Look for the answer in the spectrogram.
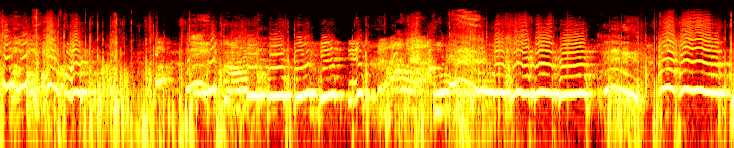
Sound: laughs; laughs out really hard

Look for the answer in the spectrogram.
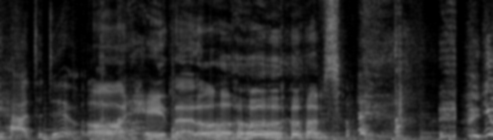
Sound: laughs

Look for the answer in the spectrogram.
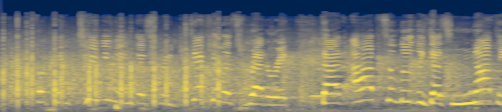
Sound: applause

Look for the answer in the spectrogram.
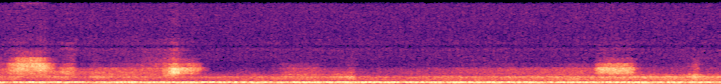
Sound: muffled rumbling, breathing

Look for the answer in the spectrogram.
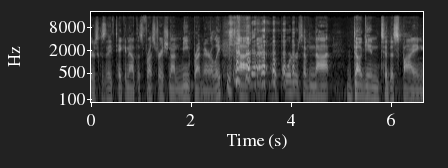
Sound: laughter

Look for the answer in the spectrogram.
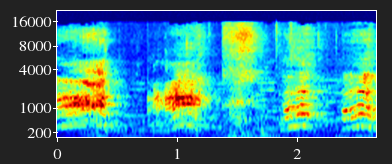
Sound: spits out watermelon

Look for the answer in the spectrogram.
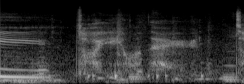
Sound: whisper

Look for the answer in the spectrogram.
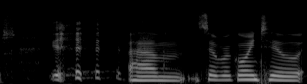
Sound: laughing

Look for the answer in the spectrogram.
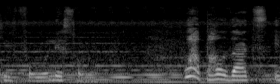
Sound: speaking foreign language

